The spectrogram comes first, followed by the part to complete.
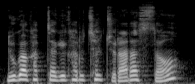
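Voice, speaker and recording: A woman's voice: medium pitch, brisk, voice pushed up, lightly acted. A woman reading a scolding, snobbish mother-in-law. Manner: scolding, belittling. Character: scheming middle-aged mother-in-law, sharp and snobbish. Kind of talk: scripted story narration.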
